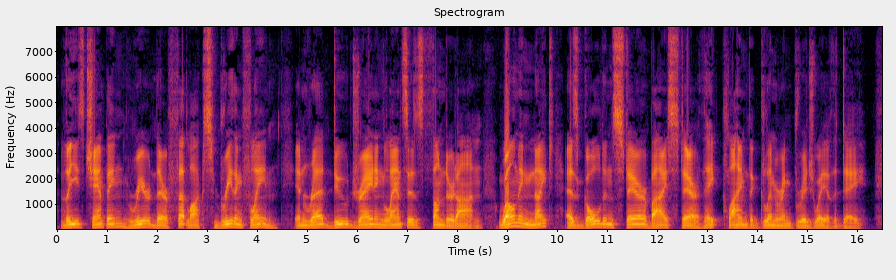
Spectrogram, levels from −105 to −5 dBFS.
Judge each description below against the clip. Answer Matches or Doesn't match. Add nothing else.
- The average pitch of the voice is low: Matches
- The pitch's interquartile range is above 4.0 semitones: Matches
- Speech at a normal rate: Doesn't match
